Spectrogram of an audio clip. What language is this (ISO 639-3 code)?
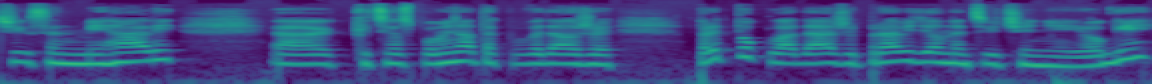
slk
